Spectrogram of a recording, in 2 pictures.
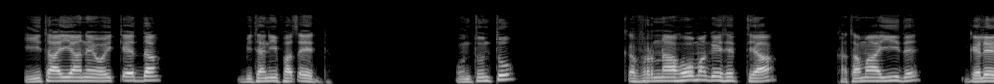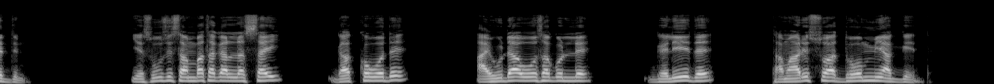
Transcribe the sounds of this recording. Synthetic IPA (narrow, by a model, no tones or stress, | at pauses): ʔiːt̪ɐːjːaːnɐjɔjkʼːe̞ːd̪ːɐ | bɪt̪ɐniːpɐt͡sʼe̞ːd̪ːɐ | ʔʊnt̪ːʊnt̪ːʊ | kʼɛfɛɾnaːɦo̞ːmɐɡe̞ːt̪ɛt̪ːɪjaː | kɐt̪ɐmaːjiːd̪ɛ | ɡɛle̞ːd̪ːɪnɔ | jɛsuːs̬ɪsɐmbɐt̪ɐɡɐlːɐsːɐj | ɡɐkːɔwɔd̪ɛ | ʔɐjhʊd̪aːwo̞ːs̬ɐɡɔlːɛ | ɡɛliːd̪ɛ | t̪ɐmaːɾɪsːʊwaːd̪o̞ːmːɪɐɡːe̞ːd̪ːɐ̥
